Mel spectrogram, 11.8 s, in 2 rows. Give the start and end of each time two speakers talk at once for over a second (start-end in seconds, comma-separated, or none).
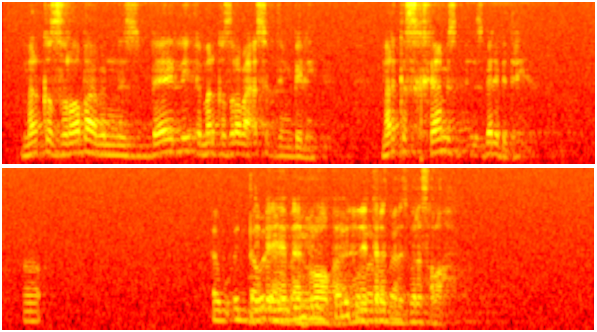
8.4-9.9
